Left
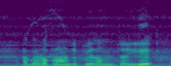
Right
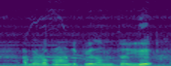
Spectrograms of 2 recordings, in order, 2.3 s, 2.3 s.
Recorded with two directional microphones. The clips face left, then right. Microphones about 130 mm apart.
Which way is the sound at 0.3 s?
20° left (ahead or behind).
